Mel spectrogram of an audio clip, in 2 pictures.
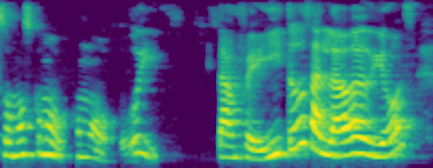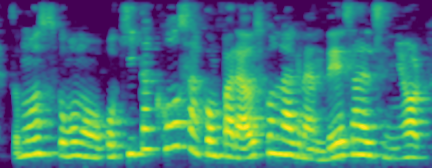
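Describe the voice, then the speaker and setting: Woman, devotional Bible teacher, conversational storyteller; echoey, muffled recording. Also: on the high side. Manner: conversational, tells personal stories. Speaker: women's Bible study leader. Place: at home.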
